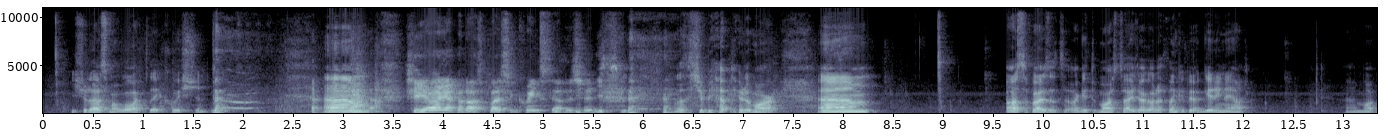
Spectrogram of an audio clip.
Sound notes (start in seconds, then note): 1.7 laughs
